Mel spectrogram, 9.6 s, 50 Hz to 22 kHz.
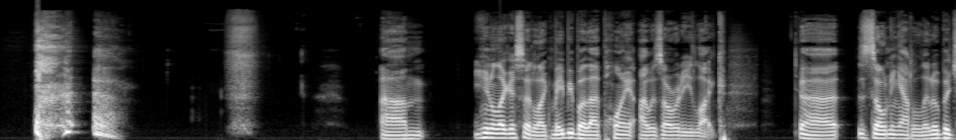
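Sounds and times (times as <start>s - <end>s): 
person clearing throat: 0.3s - 1.4s
speech: 3.8s - 9.5s.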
